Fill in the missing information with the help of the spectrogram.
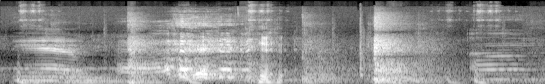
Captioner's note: laughter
